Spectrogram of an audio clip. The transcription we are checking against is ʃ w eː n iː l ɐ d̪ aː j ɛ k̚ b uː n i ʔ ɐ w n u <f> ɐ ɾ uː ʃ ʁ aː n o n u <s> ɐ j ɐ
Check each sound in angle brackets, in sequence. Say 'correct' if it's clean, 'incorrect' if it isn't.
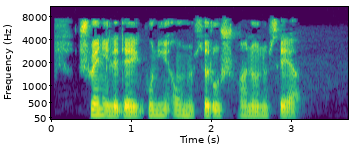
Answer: incorrect: s, correct

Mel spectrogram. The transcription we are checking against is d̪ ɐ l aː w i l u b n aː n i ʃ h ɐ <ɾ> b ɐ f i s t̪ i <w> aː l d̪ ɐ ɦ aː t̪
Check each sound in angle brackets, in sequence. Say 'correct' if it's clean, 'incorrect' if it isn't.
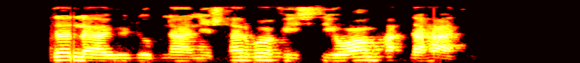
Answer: correct, correct

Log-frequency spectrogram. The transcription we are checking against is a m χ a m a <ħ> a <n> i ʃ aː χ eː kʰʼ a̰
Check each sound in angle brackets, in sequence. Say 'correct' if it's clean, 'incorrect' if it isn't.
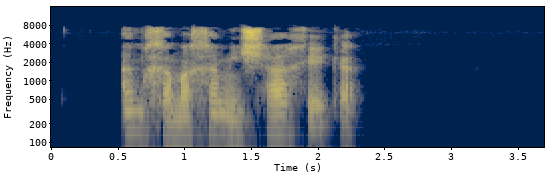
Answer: incorrect: χ, incorrect: m

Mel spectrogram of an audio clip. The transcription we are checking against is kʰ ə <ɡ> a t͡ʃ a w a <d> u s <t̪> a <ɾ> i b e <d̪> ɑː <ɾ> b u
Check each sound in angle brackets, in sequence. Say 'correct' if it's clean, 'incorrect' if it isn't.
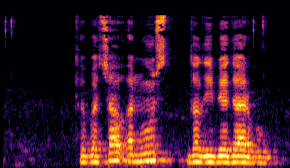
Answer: incorrect: b, incorrect: n, incorrect: d̪, incorrect: l, correct, correct

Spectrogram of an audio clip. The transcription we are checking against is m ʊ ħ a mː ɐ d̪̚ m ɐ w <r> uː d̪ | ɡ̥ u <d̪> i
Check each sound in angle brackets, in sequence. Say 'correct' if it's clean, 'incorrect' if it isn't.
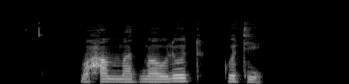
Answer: incorrect: l, incorrect: t̪

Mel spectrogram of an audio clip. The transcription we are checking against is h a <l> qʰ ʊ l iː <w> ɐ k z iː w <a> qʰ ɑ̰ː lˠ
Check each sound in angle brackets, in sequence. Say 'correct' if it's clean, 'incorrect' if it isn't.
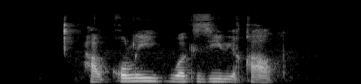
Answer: correct, correct, incorrect: i

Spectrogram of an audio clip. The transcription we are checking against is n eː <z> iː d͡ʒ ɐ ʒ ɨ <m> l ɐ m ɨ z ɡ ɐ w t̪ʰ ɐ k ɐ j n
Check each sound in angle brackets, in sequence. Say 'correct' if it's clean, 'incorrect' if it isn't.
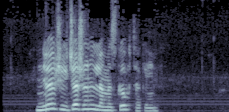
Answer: incorrect: ʒ, incorrect: n

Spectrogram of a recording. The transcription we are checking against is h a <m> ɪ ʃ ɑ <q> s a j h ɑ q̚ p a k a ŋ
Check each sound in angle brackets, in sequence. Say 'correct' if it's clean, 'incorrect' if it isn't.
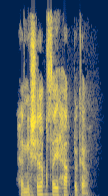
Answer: correct, correct

